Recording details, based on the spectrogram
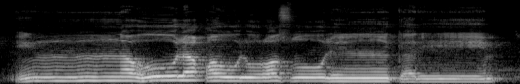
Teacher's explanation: تنوین کے بعد حروف اخفاء میں سے کاف آیا ہوا ہے، اس لیے غنّے کے ساتھ اخفاء کر کے پڑھیں گے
